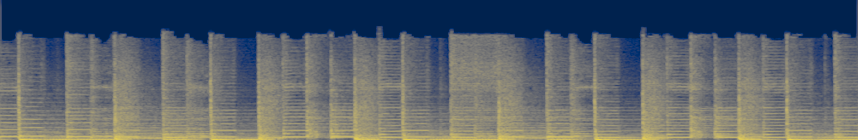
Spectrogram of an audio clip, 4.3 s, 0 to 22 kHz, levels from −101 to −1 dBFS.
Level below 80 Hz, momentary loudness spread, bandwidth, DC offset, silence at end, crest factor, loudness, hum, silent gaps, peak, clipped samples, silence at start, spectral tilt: -20 dBFS; 2 LU; 17.5 kHz; under 0.1%; 0 s; 14 dB; -16 LUFS; none; none; -2 dBFS; under 0.1%; 0 s; -5 dB/octave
